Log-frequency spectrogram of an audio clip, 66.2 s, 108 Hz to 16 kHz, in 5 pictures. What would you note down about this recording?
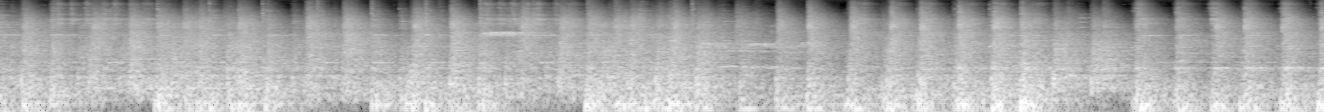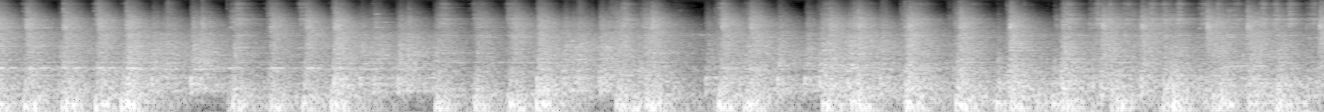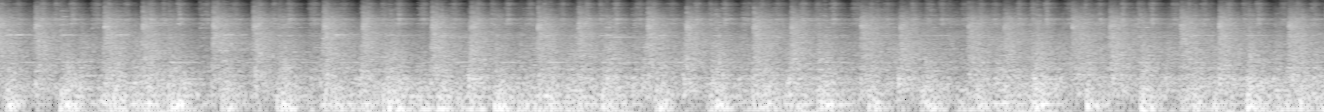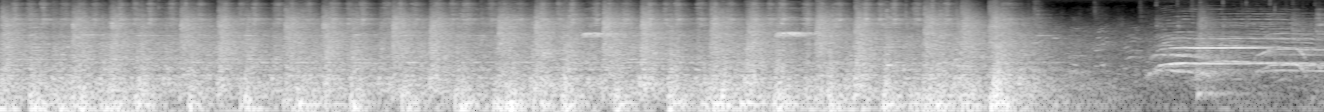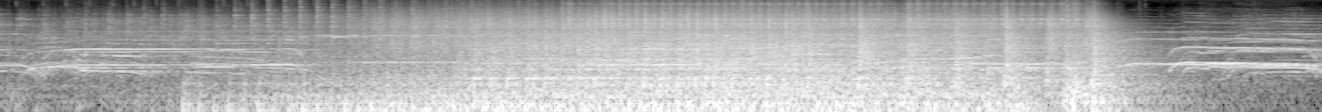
Köln Hauptbahnhof, main station, a group of drummers celebrating a wedding or smtg. (Sony PCM D50, Primo EM172)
